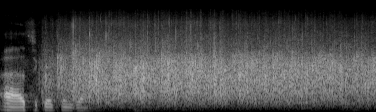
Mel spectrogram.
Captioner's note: clapping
